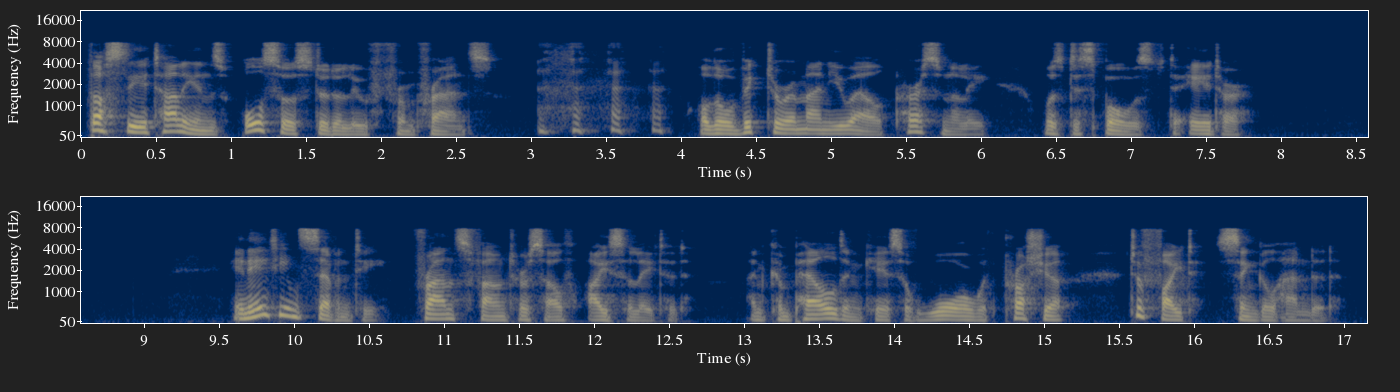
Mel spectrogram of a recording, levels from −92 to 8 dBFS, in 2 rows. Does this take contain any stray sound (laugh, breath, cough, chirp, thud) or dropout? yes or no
yes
